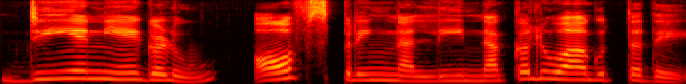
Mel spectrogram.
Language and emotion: Kannada, neutral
